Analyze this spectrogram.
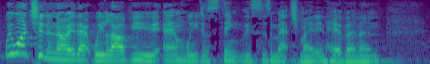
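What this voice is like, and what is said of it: Emotional, choked-up voice. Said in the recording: “now I'm getting emotional”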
